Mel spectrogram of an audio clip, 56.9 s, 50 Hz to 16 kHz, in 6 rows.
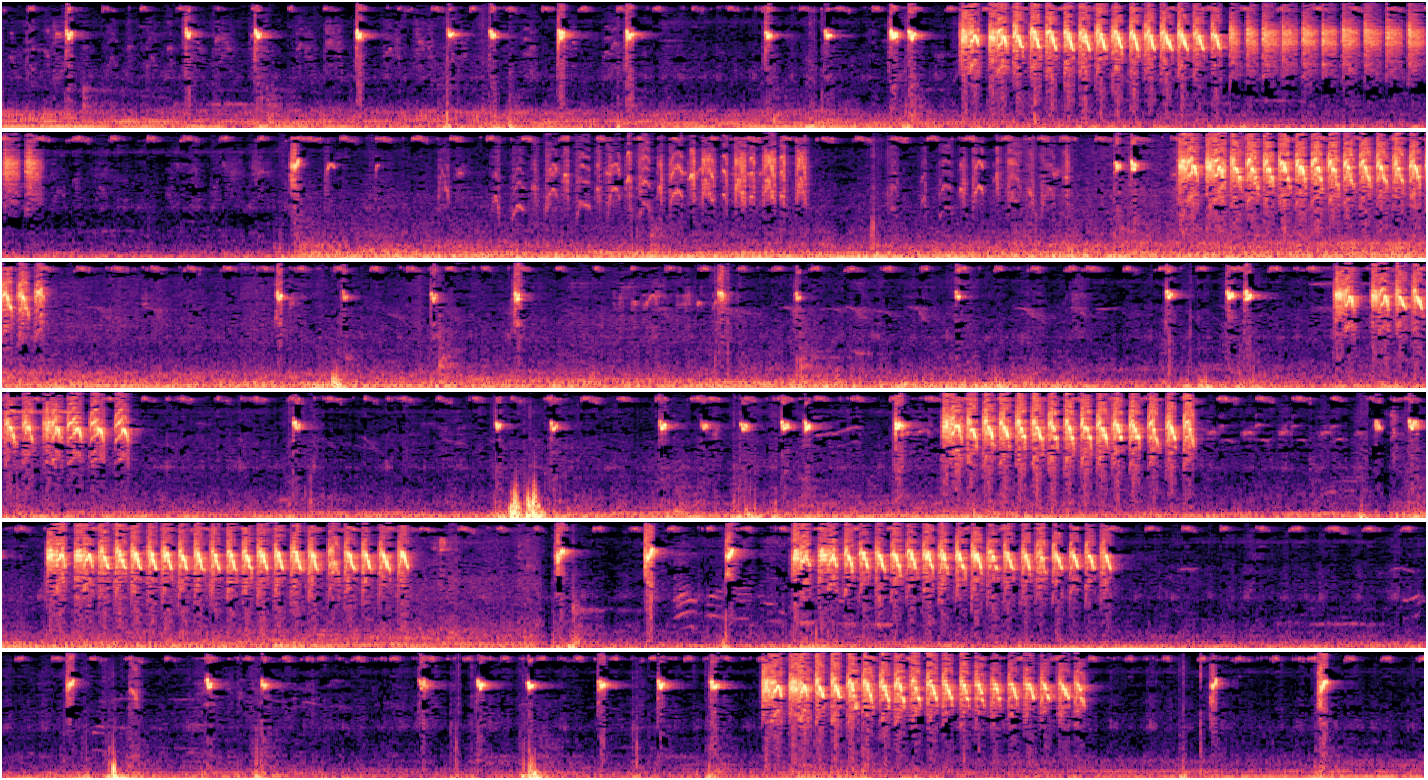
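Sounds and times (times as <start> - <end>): bird singing high trills: 0.0 - 56.9.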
